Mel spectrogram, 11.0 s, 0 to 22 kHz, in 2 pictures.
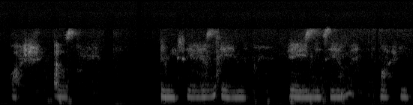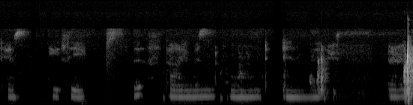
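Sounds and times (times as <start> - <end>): child whispering: 0.2 - 1.2, 2.2 - 10.0.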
